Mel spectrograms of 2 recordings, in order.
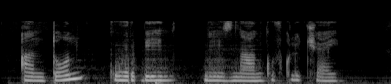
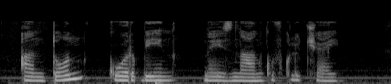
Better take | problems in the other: second | noise reduction (neural separator model SepFormer DNS4)

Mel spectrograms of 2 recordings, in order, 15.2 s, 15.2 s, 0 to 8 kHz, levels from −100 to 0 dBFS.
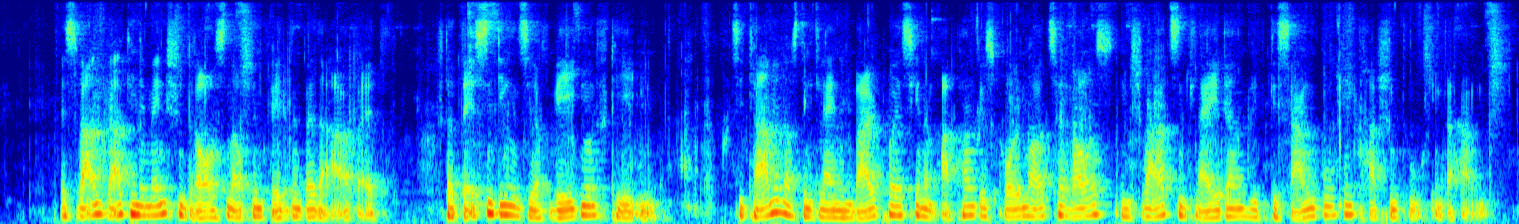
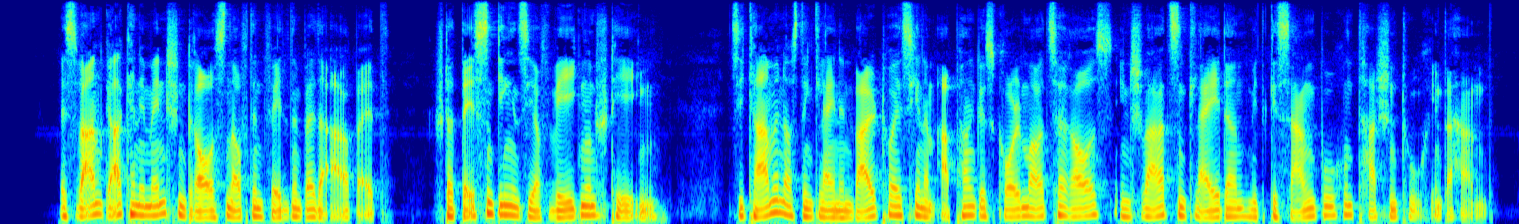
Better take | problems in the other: second | noise reduction (neural separator model SepFormer DNS4)

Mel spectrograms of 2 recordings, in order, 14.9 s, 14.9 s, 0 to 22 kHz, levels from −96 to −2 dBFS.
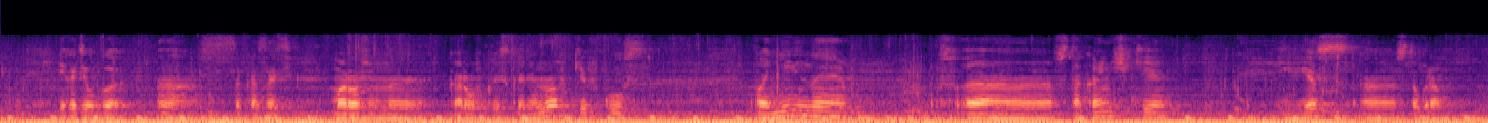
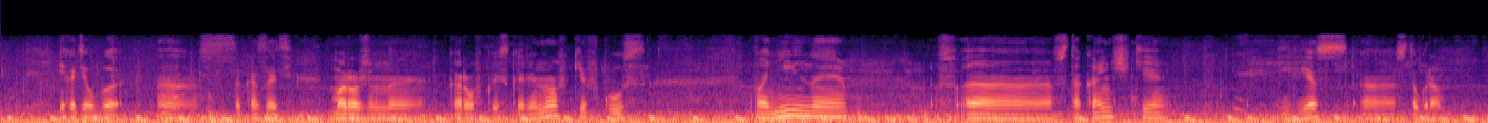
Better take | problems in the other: second | background sound (Livestock, farm animals, working animals); 7 dB below the speech // room echo; dies away in 0.7 s

